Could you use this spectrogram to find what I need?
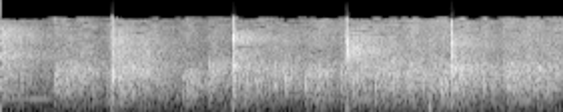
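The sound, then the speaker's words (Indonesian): Hand clapping in a steady, even rhythm, about four or five sharp claps roughly half a second apart, standing out over a continuous noisy background. “Satu lagi tepukan lah tu tadi.”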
